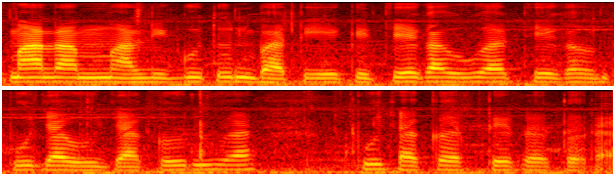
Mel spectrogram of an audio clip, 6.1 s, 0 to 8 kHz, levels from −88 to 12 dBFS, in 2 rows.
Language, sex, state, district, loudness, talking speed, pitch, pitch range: Halbi, female, Chhattisgarh, Bastar, -22 LUFS, 145 wpm, 155 Hz, 145-160 Hz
